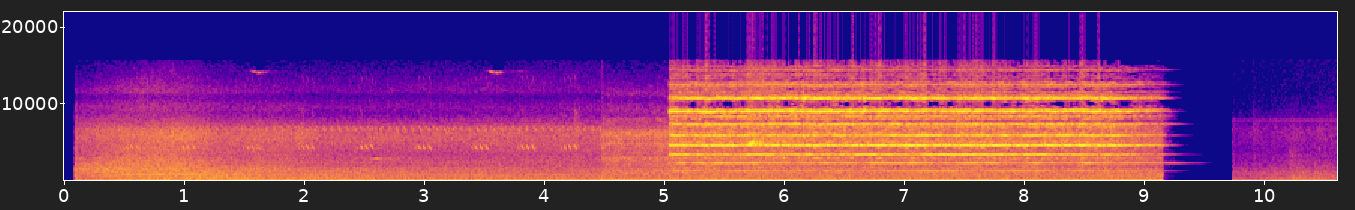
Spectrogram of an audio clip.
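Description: A car passing on a road with traffic noise. From about five seconds in, a loud, steady, high ringing tone made of several pitches sounds for about four seconds and then cuts off abruptly.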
